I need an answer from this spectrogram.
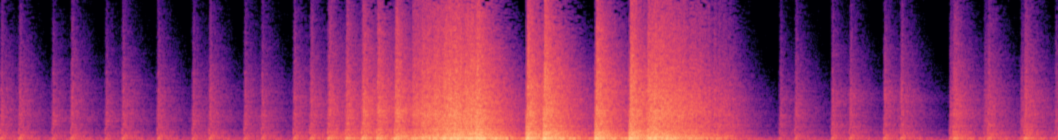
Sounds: drum, drum roll, music, musical instrument, percussion

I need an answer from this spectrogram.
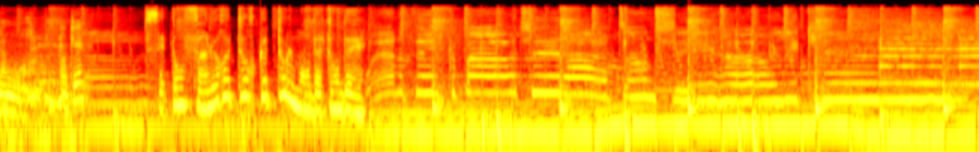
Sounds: music, speech

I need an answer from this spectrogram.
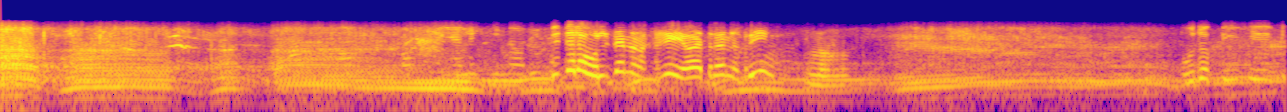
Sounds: speech, car, vehicle

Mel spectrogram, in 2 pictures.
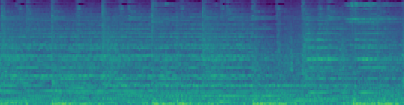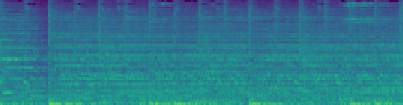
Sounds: theme music, soundtrack music, music

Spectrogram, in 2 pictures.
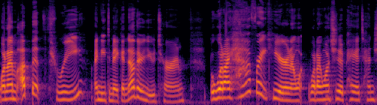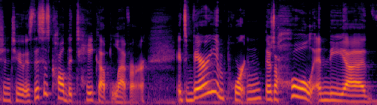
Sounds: speech

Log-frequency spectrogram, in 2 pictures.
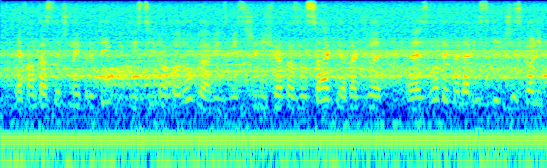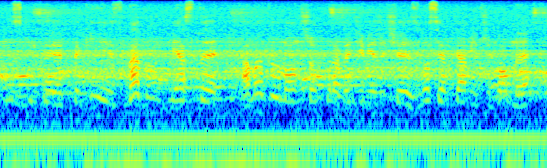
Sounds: speech, outside, urban or man-made

